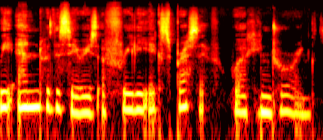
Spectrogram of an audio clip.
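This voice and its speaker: The voice is soft-spoken, with an English accent. It moves at a fairly slow pace. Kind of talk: ASMR book reading.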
